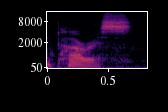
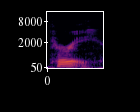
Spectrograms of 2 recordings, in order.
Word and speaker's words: Paris: Yeah, the UK would say Paris, but in France, you would definitely take the S off because it's French. Yeah, in French, it's pronounced Paris.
